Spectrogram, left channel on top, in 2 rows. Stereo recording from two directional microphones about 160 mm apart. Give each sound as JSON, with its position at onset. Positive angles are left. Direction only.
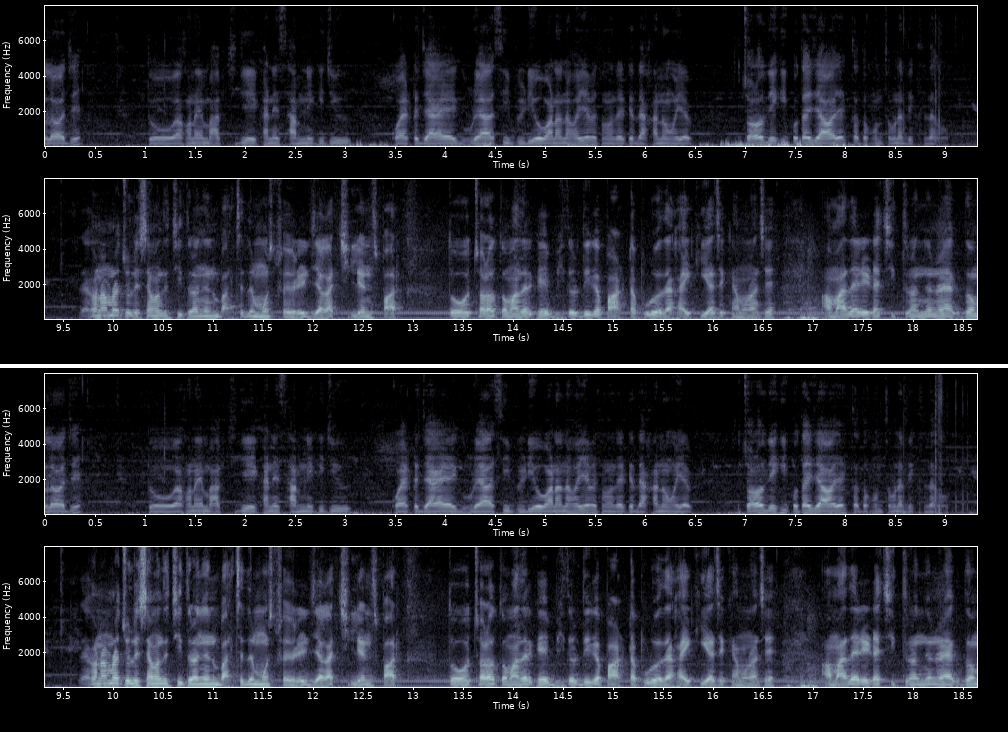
{"t": 0.0, "sound": "speech", "side_deg": 30}
{"t": 9.6, "sound": "speech", "side_deg": -5}
{"t": 10.0, "sound": "speech", "side_deg": -20}
{"t": 11.3, "sound": "speech", "side_deg": -5}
